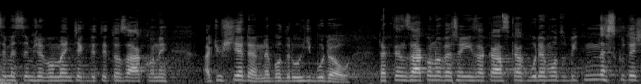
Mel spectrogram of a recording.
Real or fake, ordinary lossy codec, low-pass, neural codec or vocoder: real; AAC, 48 kbps; 14.4 kHz; none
